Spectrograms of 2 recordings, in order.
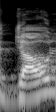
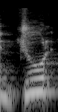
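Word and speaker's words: joule: ये साइंटिस्ट का नेम है डियर स्टूडेंट, इसे जाउल नहीं प्रोनाउंस करना, ये जूल एक्चुअल वर्ड है।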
